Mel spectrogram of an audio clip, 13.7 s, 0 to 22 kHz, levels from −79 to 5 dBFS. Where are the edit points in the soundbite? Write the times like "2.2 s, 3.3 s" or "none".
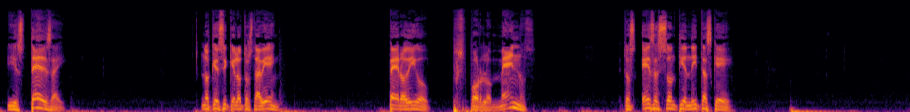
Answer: none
